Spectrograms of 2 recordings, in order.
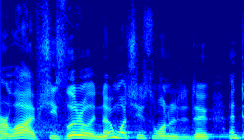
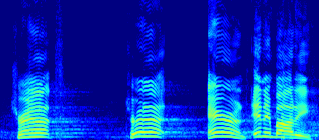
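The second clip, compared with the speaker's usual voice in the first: high, loud mock summons; imitated urgent shout for backup; calling for help; 8 semitones higher, 5 dB louder than usual. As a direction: call out for someone to take over. Wife calling others for help.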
